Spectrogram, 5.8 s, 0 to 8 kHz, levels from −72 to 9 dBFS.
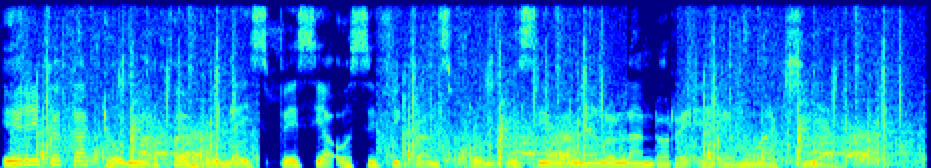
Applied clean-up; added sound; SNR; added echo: none; Run; 2 dB; none.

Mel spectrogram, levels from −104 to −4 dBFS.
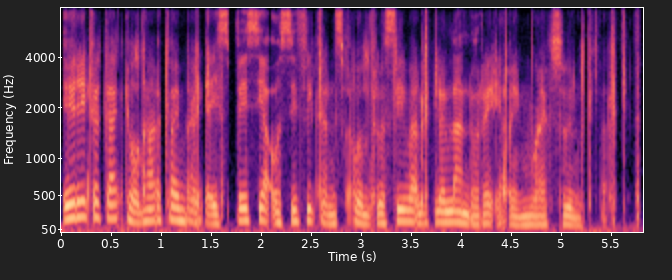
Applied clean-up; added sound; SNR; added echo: neural diffusion model UNIVERSE++.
